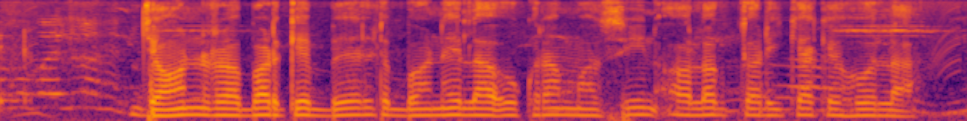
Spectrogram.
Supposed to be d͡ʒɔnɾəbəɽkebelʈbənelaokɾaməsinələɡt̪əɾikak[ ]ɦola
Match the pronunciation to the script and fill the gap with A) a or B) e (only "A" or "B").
B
